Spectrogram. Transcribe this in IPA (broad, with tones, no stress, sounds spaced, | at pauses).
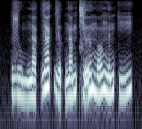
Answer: z o̤˨˩ m n a˨˩ k̚ z a˦˥ k̚ z ə˨˩ p̚ ŋ a˨˦ m t͡ɕ ə̰ː˧˥ m ɔ˨˦ ŋ ə˨˦ n k i˨˦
